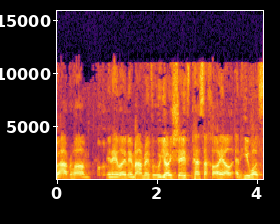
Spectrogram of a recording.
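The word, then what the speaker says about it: ישב: Even though we pronounce it Yoshev, he was sitting, but it's written Yashav, that he sat.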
